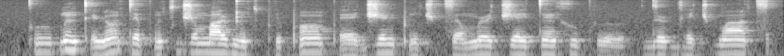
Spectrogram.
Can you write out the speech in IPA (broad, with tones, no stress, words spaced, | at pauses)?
kʼu˧ɓə̃˦kʼɛ˨ɳɔ̃˦ tɛ˧pʼũ˨t͡sd͡ʒɔ˦ mɑ˦ʊ̯ɖũ˨t͡spʰɪ˨˦ pʼɔ̃˦ pʼɛ˨d͡ʒɛ˦ɳ pʼĩ˨t͡ʃ t͡sʌ˧mə˞˦t͡ʃɛ˦ɪ̯ tɛ̃˦xu˦pʰlʊ˨ | də˞˧ɡʱɛ˧t͡ʃ bɑ̃˦t͡s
